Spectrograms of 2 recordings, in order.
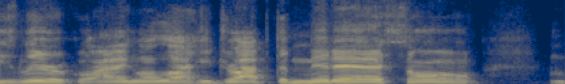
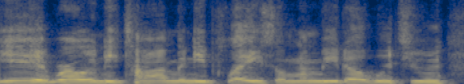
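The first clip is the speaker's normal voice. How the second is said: casual, street gangster-style voice; 5 semitones higher than usual. Contrasting how a gangster talks: imitating a gangster. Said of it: "A gangster gonna say".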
